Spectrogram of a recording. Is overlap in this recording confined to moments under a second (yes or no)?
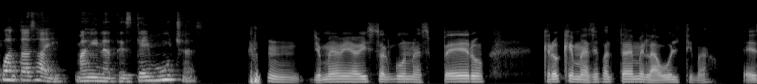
yes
